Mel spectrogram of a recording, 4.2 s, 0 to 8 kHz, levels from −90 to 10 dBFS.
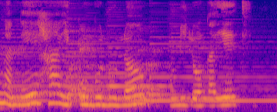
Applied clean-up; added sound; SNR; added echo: none; Harp; 9 dB; none.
